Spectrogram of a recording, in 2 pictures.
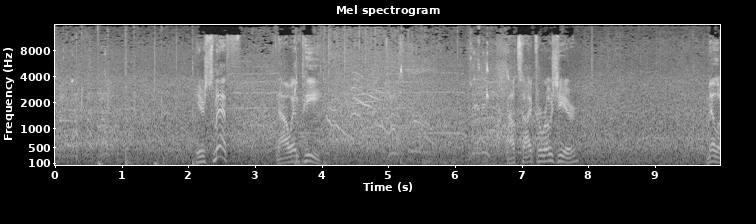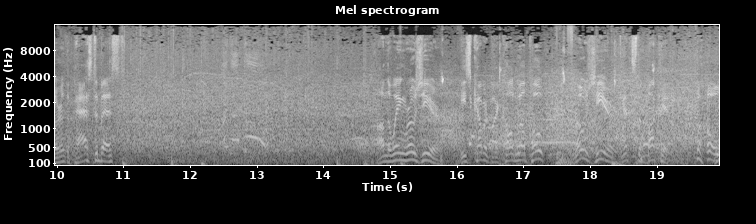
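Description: A crowd murmurs and cheers in a large echoing arena.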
